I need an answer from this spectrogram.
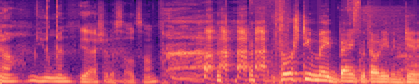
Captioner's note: laughing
